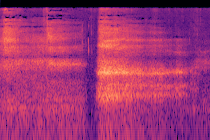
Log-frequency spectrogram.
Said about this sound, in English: For now, we'll just focus on deep breathing and being glad that we can draw breath.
